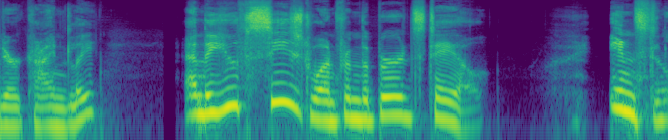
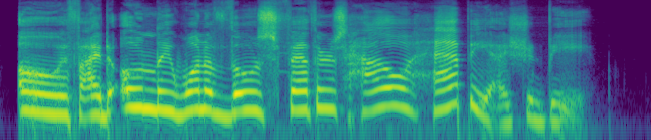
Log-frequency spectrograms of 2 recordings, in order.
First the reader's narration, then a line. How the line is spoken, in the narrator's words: one forward youth called out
